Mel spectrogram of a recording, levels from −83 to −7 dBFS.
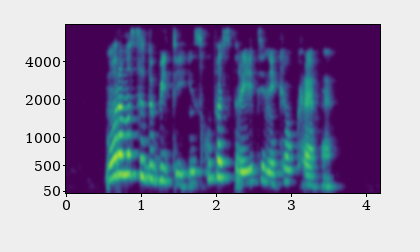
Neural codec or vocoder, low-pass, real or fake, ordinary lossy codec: autoencoder, 48 kHz, 128 numbers a frame, DAC-VAE, trained on Japanese speech; 7.2 kHz; fake; none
